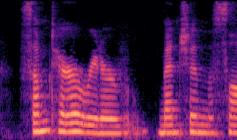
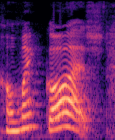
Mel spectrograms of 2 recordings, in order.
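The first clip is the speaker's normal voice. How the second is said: high, loud burst of amazement; excited exclamation; 6 semitones higher, 4 dB louder than usual. Real, not acted. Reader overwhelmed by the lyrics, exclaiming loudly. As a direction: blurt it out, overwhelmed and thrilled.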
